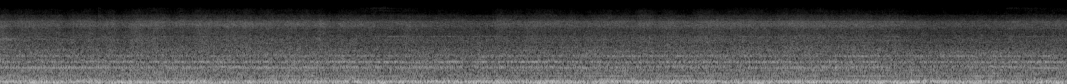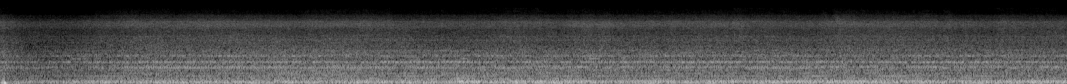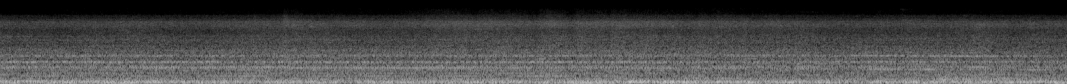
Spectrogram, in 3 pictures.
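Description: Steady drone of machinery, a low rumble with several constant humming tones, with a short dip about eleven seconds in.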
